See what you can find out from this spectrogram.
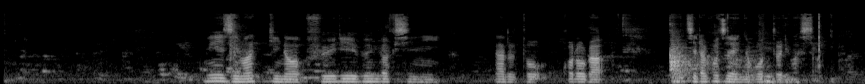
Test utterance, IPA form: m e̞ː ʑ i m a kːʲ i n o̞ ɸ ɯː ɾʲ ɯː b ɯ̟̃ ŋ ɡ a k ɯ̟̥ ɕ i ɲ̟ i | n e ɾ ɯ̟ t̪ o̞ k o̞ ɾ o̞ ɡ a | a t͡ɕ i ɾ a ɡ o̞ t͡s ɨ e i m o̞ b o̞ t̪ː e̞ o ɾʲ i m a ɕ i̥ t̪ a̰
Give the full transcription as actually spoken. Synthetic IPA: m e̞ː ʑ i m a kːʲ i n o̞ ɸ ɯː ɾʲ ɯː b ɯ̟̃ ŋ ɡ a k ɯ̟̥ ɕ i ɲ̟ i | n a ɾ ɯ̟ t̪ o̞ k o̞ ɾ o̞ ɡ a | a t͡ɕ i ɾ a k o̞ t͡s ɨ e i n o̞ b o̞ t̪ː e̞ o ɾʲ i m a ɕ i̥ t̪ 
